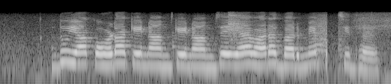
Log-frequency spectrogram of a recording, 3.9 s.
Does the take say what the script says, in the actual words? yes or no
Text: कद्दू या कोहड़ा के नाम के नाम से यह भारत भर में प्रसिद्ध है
yes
